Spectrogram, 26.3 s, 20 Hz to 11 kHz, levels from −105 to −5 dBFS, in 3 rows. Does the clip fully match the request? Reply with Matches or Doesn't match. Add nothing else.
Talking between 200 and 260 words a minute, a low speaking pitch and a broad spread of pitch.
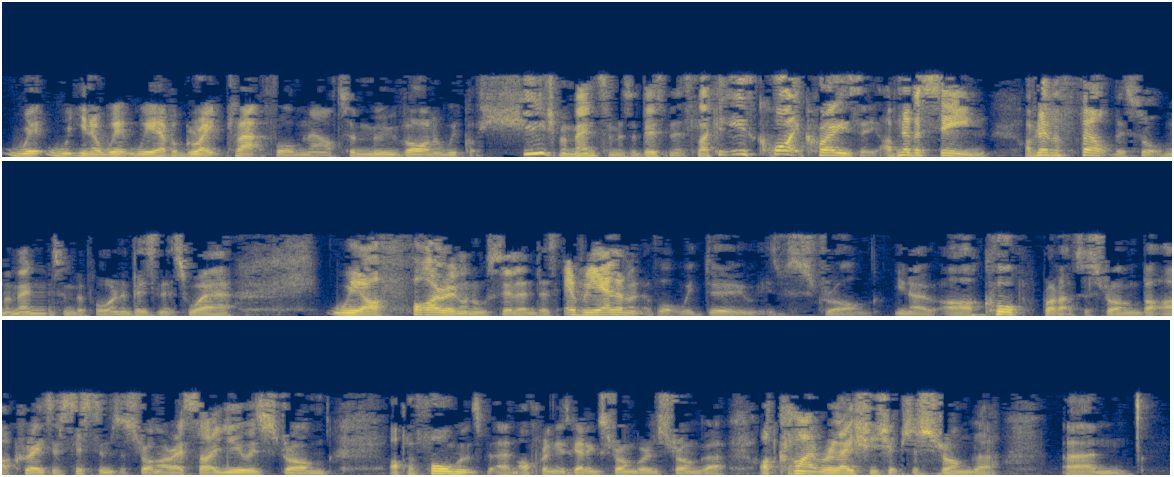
Matches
